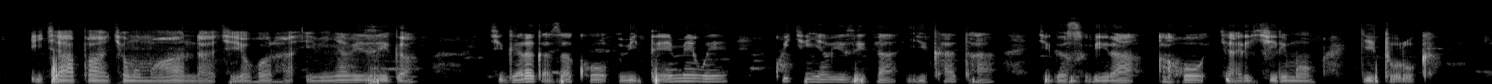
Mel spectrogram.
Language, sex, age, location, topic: Kinyarwanda, male, 18-24, Kigali, government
